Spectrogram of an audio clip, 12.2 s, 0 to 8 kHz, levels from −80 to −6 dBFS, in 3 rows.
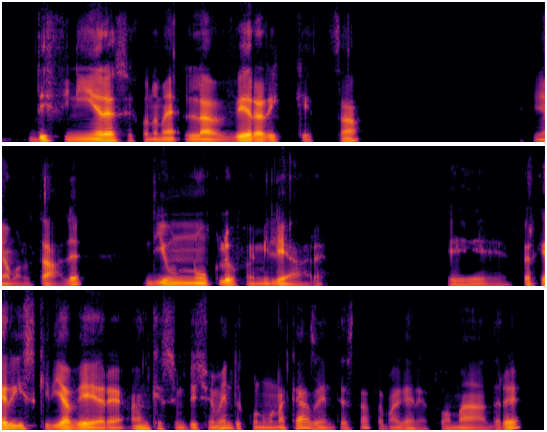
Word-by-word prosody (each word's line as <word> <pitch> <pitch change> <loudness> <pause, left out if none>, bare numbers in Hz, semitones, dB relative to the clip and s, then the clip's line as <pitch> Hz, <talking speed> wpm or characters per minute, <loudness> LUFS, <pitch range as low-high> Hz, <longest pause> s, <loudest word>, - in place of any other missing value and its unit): definire, 110 +1 +4
secondo 95 -3 -9
me, 105 0 +1
la 95 -1 +4
vera 105 +2 +7
ricchezza 105 +1 -5 1.3
finiamolo 85 -1 -6
tale, 95 - -2 0.4
di 100 +3 -3
un 105 -3 +1
nucleo 95 -1 +2
familiare, 90 0 -4 0.8
ehm, 90 -1 -10
perché 110 - +3
rischi 130 -3 +1
di 105 - 0
avere 90 -6 +5
anche, 105 +1 -5
semplicemente, 95 +8 -6
con 90 - -11
1 90 +2 -6
casa 150 -1 -3
intestata, 90 -1 -11
magari, 95 +4 -8
a - - -19
tua 95 - -15
madre, 90 - -3
95 Hz, 135 wpm, -25 LUFS, 90-110 Hz, 1.3 s, vera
